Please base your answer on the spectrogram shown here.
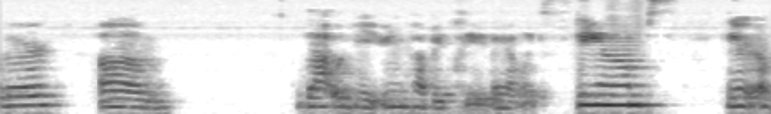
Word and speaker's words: papeterie: Next word is une papeterie. This is a store where people go to get paper and paper supplies. We pronounce this une because it's feminine. Papeterie, like a tree outside.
